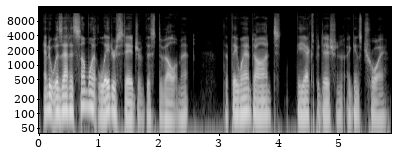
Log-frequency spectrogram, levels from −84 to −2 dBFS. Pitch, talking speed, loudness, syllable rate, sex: 95 Hz, 195 wpm, -22 LUFS, 6.4 syllables/s, male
